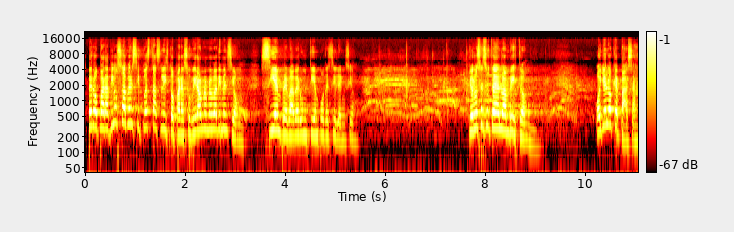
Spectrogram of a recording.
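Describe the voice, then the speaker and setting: A woman pastor giving a fiery sermon, dropping to a hush and then shouting, urging the congregation to repeat her lines. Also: sits high, a little hiss or hum. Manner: swings from hushed to shouting, urges the crowd to repeat lines. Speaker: guest pastor. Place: large church hall. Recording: long reverb of a big hall.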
